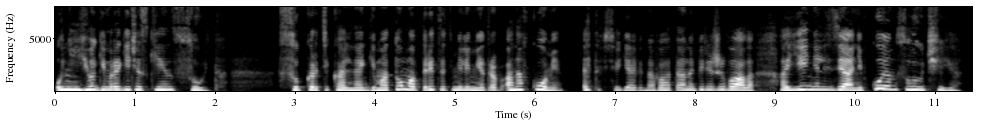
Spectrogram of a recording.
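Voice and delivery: high, loud, crying outburst; distraught wail of guilt and fear; tearful hysteria. A narrator's reading. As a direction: pour it out through tears, panicking. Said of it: "начала плакать".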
